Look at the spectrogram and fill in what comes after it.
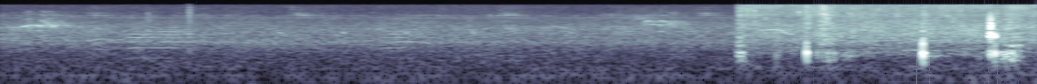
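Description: Faint birdsong over quiet outdoor air, then, about two-thirds of the way in, the loud hiss of scrambled eggs and masala frying in a clay pot over a wood fire, with sharp crackles and pops.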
